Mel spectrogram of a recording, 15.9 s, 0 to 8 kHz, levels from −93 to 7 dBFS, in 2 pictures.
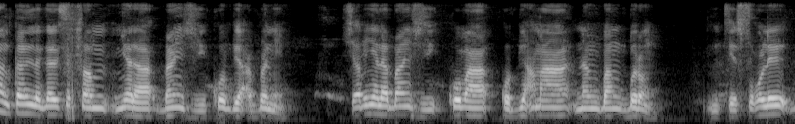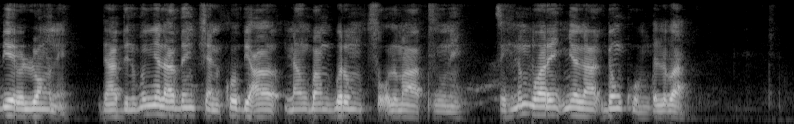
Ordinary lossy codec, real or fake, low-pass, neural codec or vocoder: Opus, 64 kbps; fake; 7.2 kHz; codec, 44.1 kHz, 3.4 kbps, Pupu-Codec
